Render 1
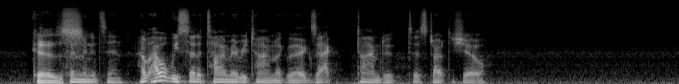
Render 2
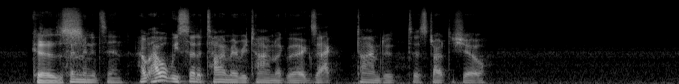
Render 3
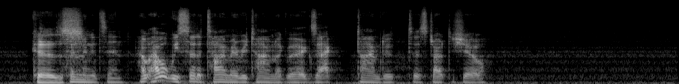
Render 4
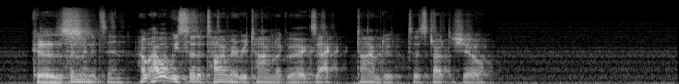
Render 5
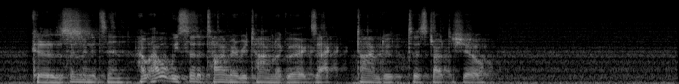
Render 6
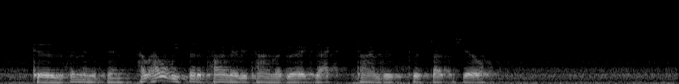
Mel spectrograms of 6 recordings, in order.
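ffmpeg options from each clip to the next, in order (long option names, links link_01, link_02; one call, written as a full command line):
ffmpeg -i in.wav -af "lowshelf=frequency=450:gain=-10.5" out.wav
ffmpeg -i in.wav -af "aecho=1:1:2.8:0.69,volume=1dB" out.wav
ffmpeg -i in.wav -af "aecho=1:1:94|188:0.224|0.0403,alimiter=level_in=10.5dB:limit=-1dB:release=50:level=0:latency=1,volume=-1.5dB" out.wav
ffmpeg -i in.wav -af "acompressor=threshold=-29dB:ratio=3,volume=-3dB" out.wav
ffmpeg -i in.wav -af "lowpass=frequency=470:width_type=q:width=4.6,volume=-2dB" out.wav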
